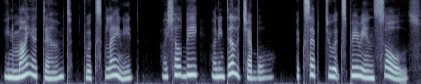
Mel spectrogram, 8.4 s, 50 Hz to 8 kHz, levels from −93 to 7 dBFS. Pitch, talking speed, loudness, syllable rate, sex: 235 Hz, 100 wpm, -18 LUFS, 3.7 syllables/s, female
